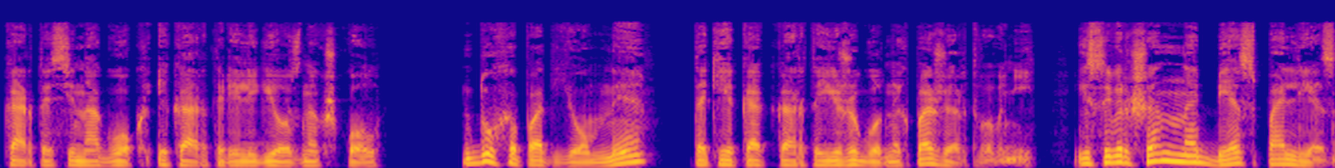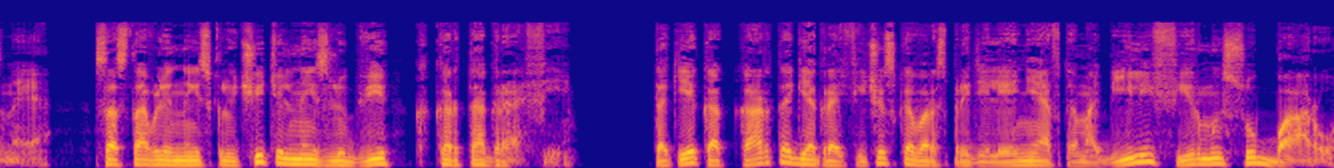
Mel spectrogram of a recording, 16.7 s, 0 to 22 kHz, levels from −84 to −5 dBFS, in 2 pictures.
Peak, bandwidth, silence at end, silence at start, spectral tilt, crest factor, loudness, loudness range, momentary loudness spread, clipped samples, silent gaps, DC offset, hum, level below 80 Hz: -2 dBFS; 13 kHz; 0 s; 0.05 s; -5.5 dB/octave; 18 dB; -20 LUFS; 3 LU; 9 LU; under 0.1%; 2.47-2.88 s, 4.16-4.31 s, 12.05-12.38 s; under 0.1%; none; -42 dBFS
